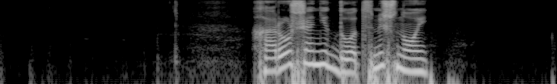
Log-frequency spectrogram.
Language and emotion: Russian, neutral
